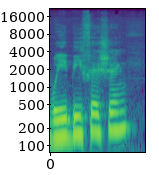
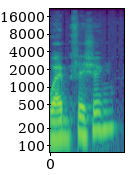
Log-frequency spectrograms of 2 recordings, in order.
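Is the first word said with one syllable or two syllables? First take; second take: two syllables; one syllable. First: The first word is stretched into two syllables. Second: The first word is said as one syllable.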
